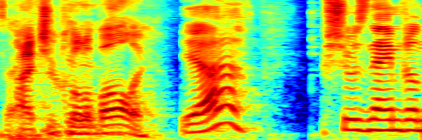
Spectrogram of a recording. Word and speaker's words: Aicha Coulibaly: Is that how you pronounce it? Aicha Coulibaly.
